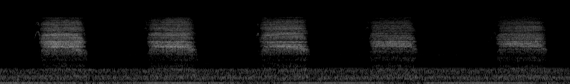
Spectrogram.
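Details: Barn owl nestlings whose family was short of food give five harsh, hissing screeches about a second apart. Each lasts roughly half a second, gradually fading in loudness, over a continuous low hum.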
